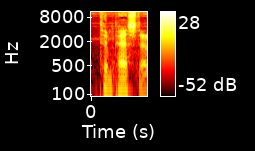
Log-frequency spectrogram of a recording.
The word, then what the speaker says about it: Tempesta: John Tempesta, is that how you say his name? – Tempesta, that's how I always said it.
